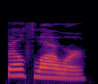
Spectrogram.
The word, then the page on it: bell flower: British English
